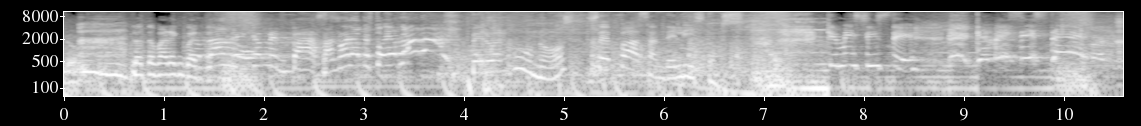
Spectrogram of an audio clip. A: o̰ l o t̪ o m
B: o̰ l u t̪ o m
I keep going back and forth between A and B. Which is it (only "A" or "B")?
A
